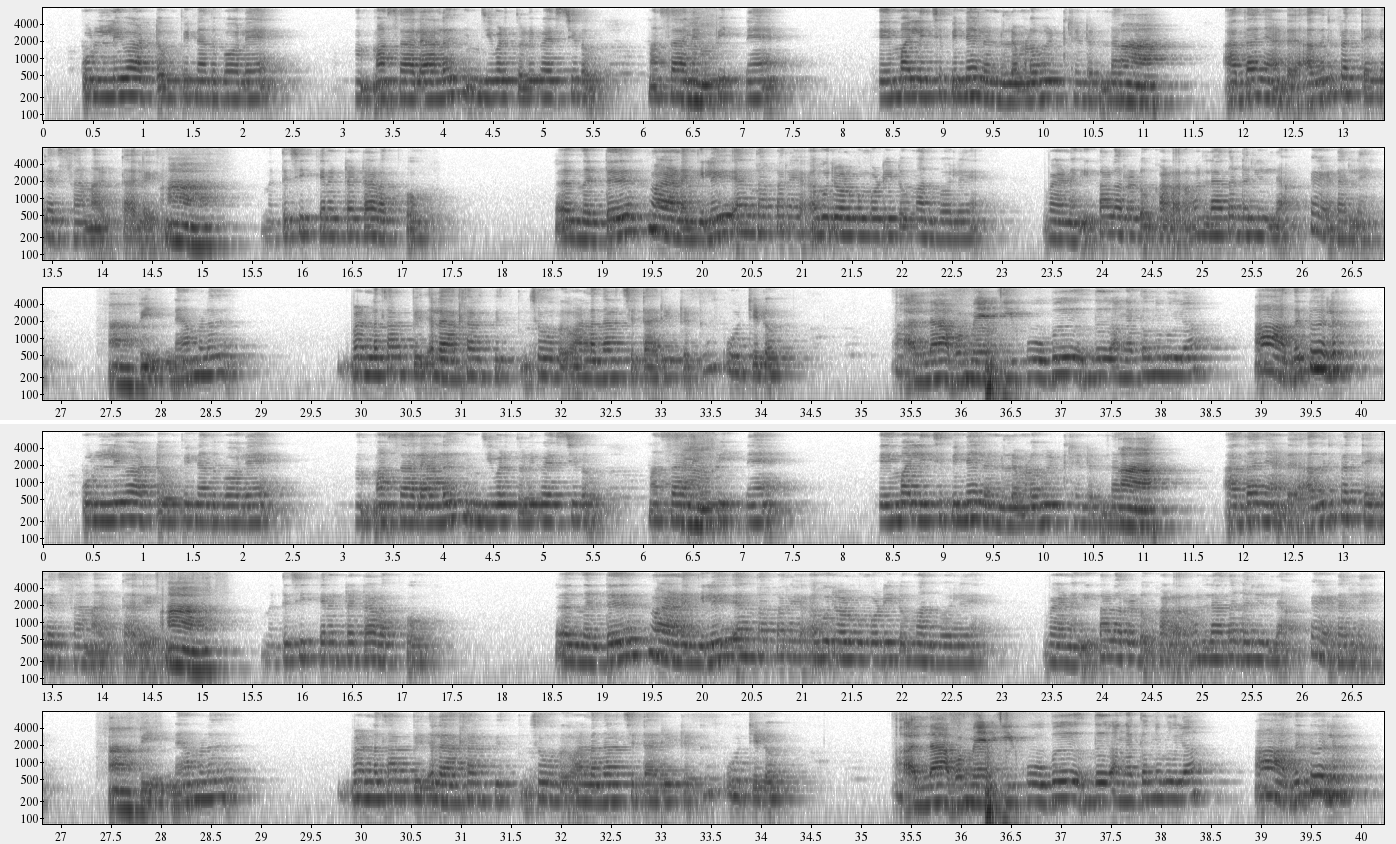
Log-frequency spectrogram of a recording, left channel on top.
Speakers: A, on the left; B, on the right.
A: ഉള്ളി വാട്ടും പിന്നെ അതുപോലെ മസാല ആള് ഇഞ്ചി വെളുത്തുള്ളി പേസ്റ്റ് ഇടും മസാലയും
B: ഉം
A: പിന്നെ മല്ലിച്ചപ്പിന്റെ അല ഉണ്ടല്ലോ നമ്മളെ വീട് ണ്ടണ്ടാക്കണേ
B: ആഹ്
A: അതാ ഞാണ്ട് അതൊരു പ്രത്യേക രസണോ ഇട്ടാല്
B: ആഹ്
A: എന്നിട്ട് ചിക്കൻ ഇട്ടിട്ട് അളക്കും എന്നിട്ട് വേണമെങ്കില് എന്താ പറയാ ഗുരുവളകും പൊടിടും അതുപോലെ വേണമെങ്കി കളർ ഇടും കളർ വല്ലാതെ ഇടലില്ല പേടല്ലേ
B: ആഹ്
A: പി പിന്നെ നമ്മള് വെള്ളം തിളപ്പി എല്ലാ തിളപ്പി ചോറ് വെള്ളം തിളച്ചിട്ട് അരി ഇട്ടിട്ട് ഊറ്റിടും അ
B: അല്ല അപ്പം മേരിഗ കൂബ് ഇത് അങ്ങനത്തെന്നും ഇടൂല
A: ആഹ് അത്ടല്ലോ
